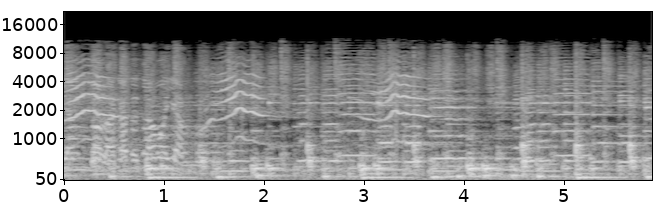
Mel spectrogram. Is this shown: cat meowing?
yes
